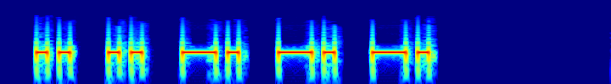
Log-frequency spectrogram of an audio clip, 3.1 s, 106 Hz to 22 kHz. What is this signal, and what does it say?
Morse code, heard as a keyed tone, about 21 wpm, 800 Hz. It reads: IINNN
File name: CW / DET / 1 3 1500C S B 20wpm 1754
